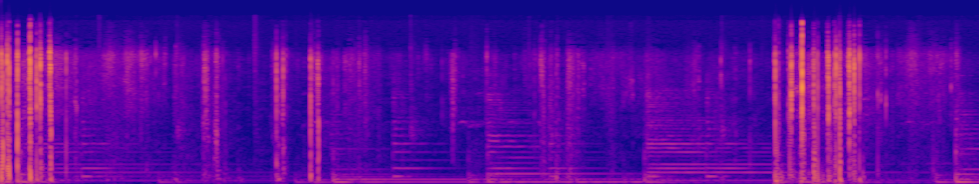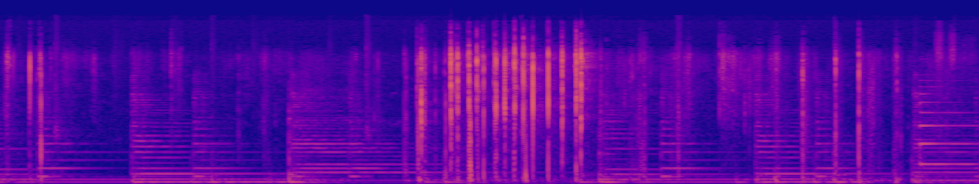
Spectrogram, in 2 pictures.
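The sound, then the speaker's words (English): Several crisp bursts of a deck of cards being riffle-shuffled, each a rapid fluttering crackle, separated by pauses, with soft music playing steadily underneath. “Okay, you could tell I have my cards out because I did that little shuffle for your ASMR benefit.”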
